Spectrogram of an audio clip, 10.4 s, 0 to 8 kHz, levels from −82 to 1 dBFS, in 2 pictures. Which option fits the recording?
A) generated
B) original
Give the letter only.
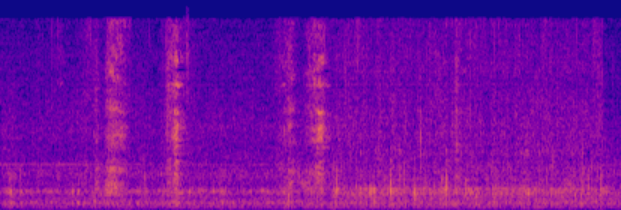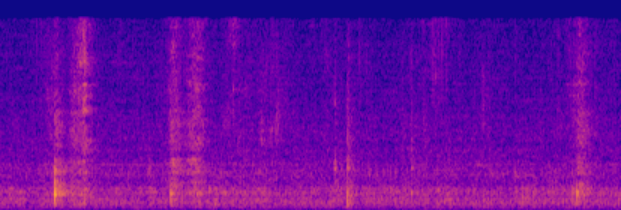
A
